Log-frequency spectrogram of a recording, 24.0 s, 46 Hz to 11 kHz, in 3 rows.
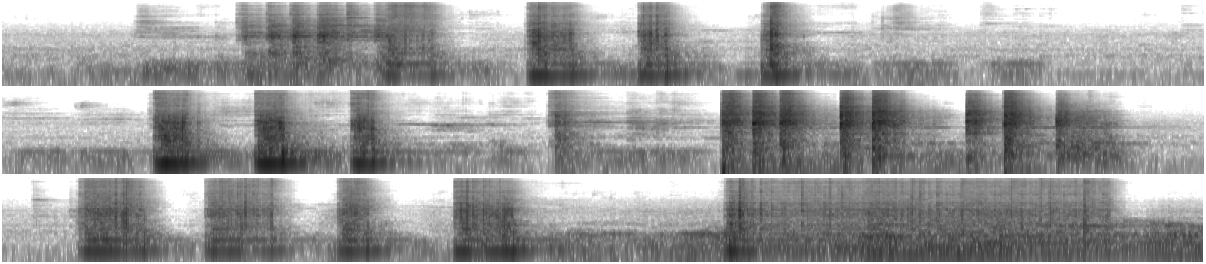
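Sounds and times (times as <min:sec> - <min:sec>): arc welding crackle: 0:01.9 - 0:05.4, 0:09.0 - 0:10.7, 0:16.5 - 0:19.6, 0:20.8 - 0:23.5
metal knocks: 0:12.8 - 0:15.5.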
